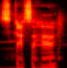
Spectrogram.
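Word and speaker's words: Scáthach: in uh she shows video um apparently it's pronounced skasaha uh i i i'm gonna have problems pronouncing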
